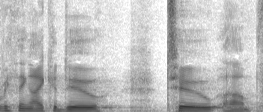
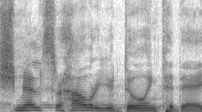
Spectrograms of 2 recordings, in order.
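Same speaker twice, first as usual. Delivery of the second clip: put-on elderly woman's Swedish accent; 3 semitones higher than usual. Speaker imitates an old Swedish lady from church: Marie's Swedish accent. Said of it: "in her Swedish accent".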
